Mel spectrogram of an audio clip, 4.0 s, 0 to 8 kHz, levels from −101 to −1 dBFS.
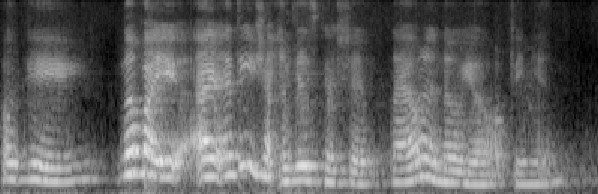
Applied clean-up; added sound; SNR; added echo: neural separator model SepFormer DNS4.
